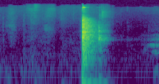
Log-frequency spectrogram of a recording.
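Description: A single short, sharp knock about a second in, fading quickly; otherwise near silence.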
